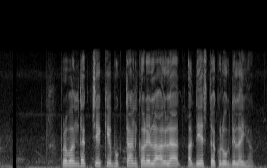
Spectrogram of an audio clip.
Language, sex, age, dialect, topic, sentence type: Magahi, male, 18-24, Western, banking, statement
